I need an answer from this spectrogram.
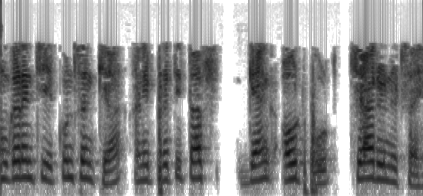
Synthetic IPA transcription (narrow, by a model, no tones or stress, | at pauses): amɡaɾaɲt͡ɕiːekuːnsəŋkʰjaaɽ̃ipɾət̪it̪as | ɡɛ̃ŋɡawʈpuʈ̚ | t͡ɕaɾjuniʈsaɦe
